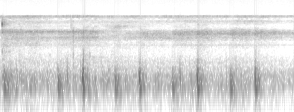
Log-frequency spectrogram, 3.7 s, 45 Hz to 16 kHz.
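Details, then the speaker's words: Regular two-part lub-dub heartbeat, about 80 beats a minute, no extra sounds, played as the normal comparison to a third-heart-sound gallop in kidney disease teaching; normal heart sounds. "Ese es un latido normal."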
